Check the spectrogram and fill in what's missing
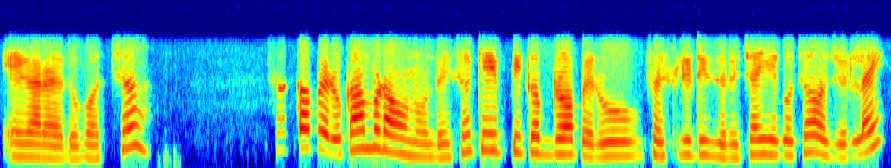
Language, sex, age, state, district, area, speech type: Nepali, female, 18-30, West Bengal, Darjeeling, rural, conversation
